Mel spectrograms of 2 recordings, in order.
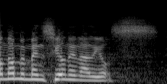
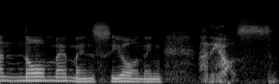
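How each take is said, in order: First: Angry refusal. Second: Soft, slow "No me mencionen a Dios", stress on "No"; bitter murmur. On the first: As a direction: bark out "No me mencionen a Dios". Grieving man rejects God. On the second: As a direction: mutter "No me mencionen a Dios" under the breath. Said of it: "él decía". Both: Retold or imitated.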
